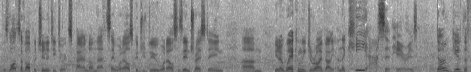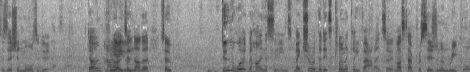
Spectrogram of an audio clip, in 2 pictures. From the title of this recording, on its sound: LIVE from #HiMSS17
